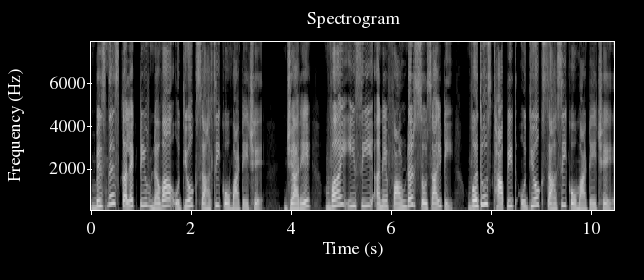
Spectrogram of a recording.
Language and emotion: Gujarati, neutral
